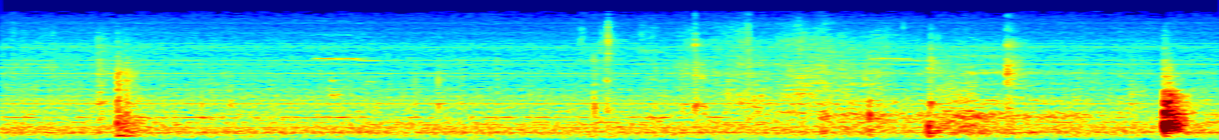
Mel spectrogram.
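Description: Small plastic miniature toys and a hot glue gun handled on a wooden tabletop: faint clicks and taps, then one sharper knock near the end.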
